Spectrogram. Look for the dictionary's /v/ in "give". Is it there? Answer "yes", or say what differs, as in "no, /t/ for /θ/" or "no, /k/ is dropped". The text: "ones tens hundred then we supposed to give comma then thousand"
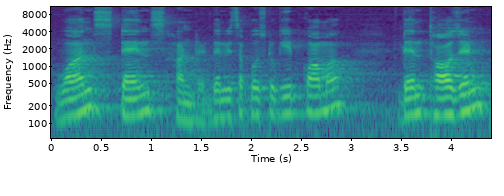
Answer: no, /p/ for /v/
